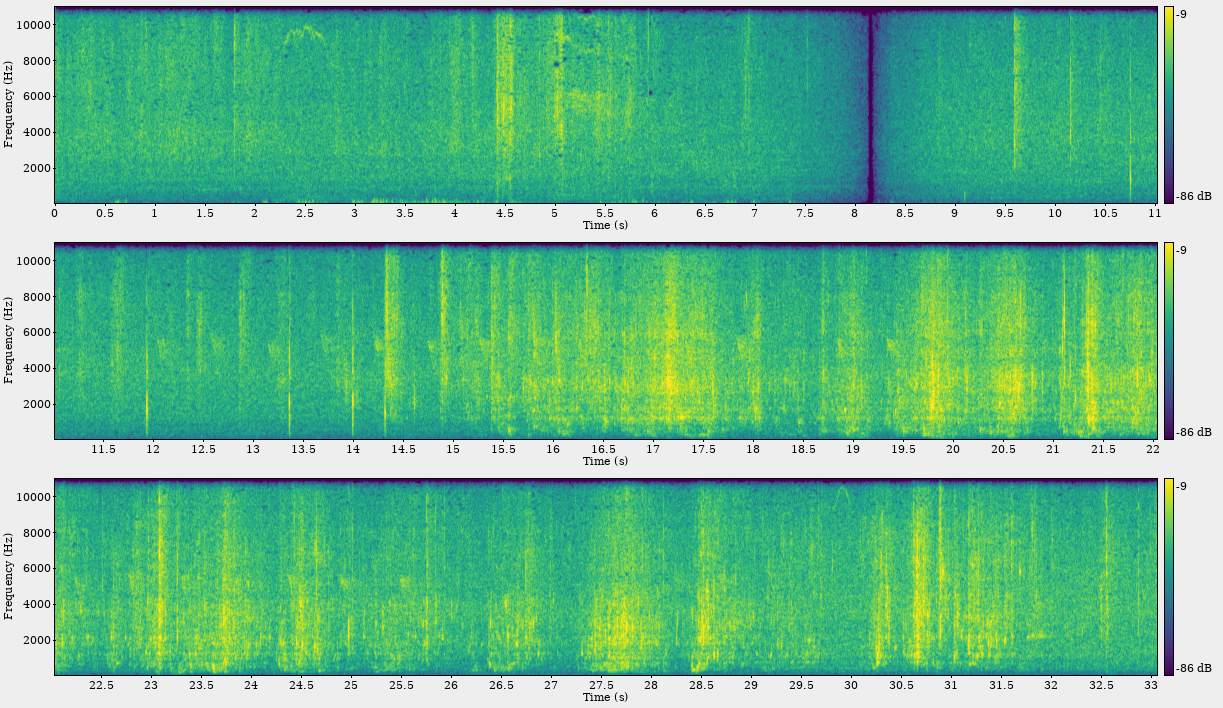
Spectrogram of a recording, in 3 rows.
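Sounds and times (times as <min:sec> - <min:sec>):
water sloshing and splashing: 0:15.3 - 0:32.6.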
